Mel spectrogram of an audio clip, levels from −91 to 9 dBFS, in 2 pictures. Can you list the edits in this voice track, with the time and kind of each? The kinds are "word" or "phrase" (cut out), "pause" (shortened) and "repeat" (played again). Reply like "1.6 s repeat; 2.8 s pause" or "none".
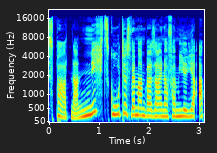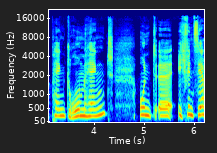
none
